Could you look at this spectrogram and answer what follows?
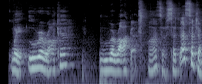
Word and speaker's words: Uraraka: Uraraka versus Bakugo versus Uraraka. Wait, Uraraka? Uraraka. Oh, that's such a bummer. I thought it was Uraraka. It literally makes no difference. We pretty much pronounce it the same, just without a V.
